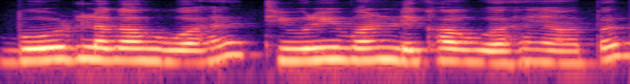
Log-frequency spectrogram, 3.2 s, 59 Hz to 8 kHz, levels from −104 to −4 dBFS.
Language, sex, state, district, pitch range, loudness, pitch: Hindi, female, Uttar Pradesh, Hamirpur, 220-245 Hz, -15 LUFS, 235 Hz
